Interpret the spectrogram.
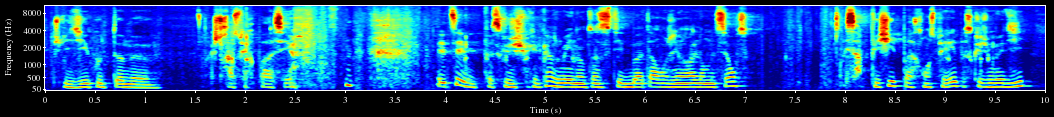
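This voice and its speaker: A man's voice: mid-range voice, background noise. A young man vlogging casually about his training, giving coaching tips in a chatty, slangy way. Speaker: fitness vlogger. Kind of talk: casual vlog talk to camera.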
